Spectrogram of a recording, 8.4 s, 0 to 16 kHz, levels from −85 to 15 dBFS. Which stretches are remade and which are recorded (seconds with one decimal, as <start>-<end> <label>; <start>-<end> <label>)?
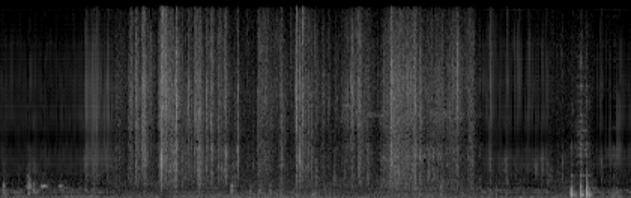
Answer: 0.0-1.5 remade; 1.5-6.4 recorded; 6.4-7.3 remade; 7.3-7.9 recorded; 7.9-8.4 remade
